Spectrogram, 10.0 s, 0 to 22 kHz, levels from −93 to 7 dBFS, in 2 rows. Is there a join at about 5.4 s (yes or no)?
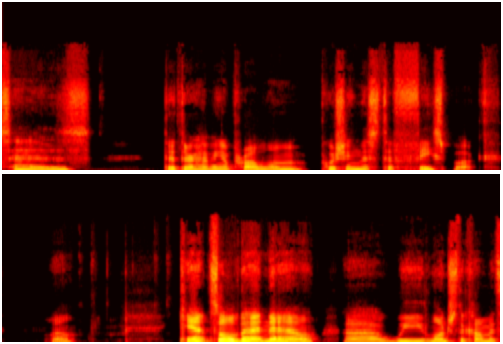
yes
